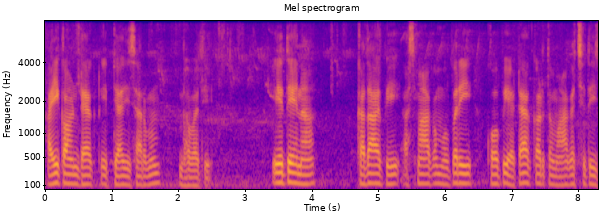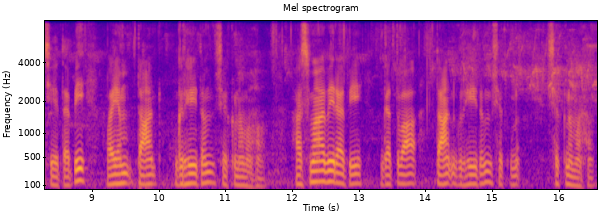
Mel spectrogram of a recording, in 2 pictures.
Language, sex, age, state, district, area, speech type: Sanskrit, male, 18-30, Andhra Pradesh, Guntur, rural, spontaneous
